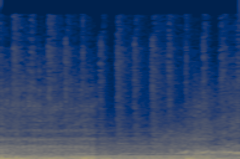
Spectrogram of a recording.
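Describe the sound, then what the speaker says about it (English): A car engine roars with tire noise during a chase along a forest road, a loud, continuous, close rumble with a rough grinding quality and no voices. "While running through the trees, Jamie heard a car engine."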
